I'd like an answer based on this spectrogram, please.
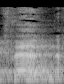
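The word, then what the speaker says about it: Frère: 프랑스어 발음이 아주 멋지십니다. 아, 네. 다들 뭐라 불러요? 이거 그로페레레라고 그로페레레. 그러죠? 네, 프레어입니다.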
